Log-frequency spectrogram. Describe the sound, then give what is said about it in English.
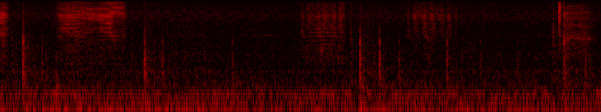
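A pen scratches across paper in short strokes and quick ticks while drawing a lion, starting with the eyes, with brief raspy bursts of drawing separated by pauses, over a steady low background hum. No one speaks. “How to draw a lion. We're going to start with the eyes.”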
